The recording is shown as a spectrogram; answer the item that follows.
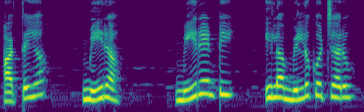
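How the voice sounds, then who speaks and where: A woman playing a sensible, respectful young daughter-in-law who talks calmly and reassuringly in a dramatized story. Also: high voice, moderate pace, no echo, soft background music, voice pushed up. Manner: polite, calm, reassuring.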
